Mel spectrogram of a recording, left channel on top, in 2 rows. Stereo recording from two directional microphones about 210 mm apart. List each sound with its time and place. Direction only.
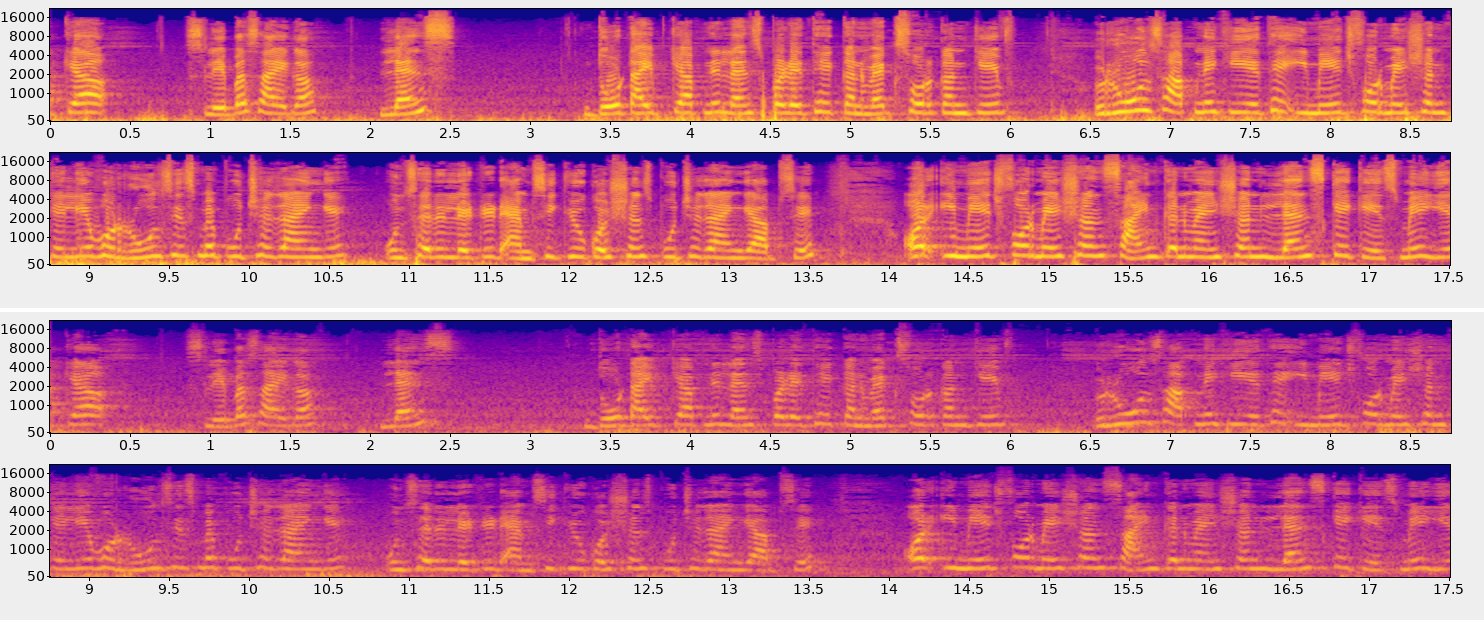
0.1 s a woman's voice: 50° left (ahead or behind)
3.4 s a woman's voice: 50° left (ahead or behind)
